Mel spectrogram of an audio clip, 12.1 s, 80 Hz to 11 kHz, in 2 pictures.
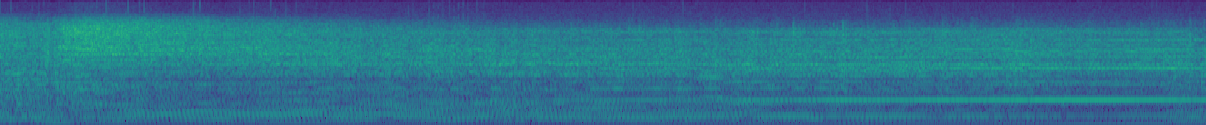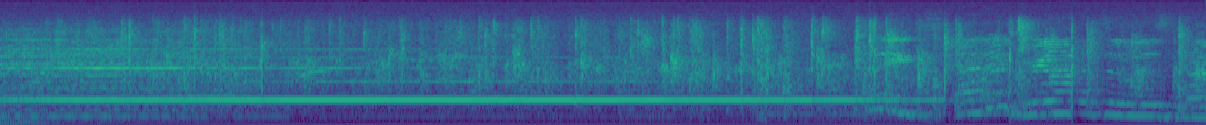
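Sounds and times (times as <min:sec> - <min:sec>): electric guitar and bass chord: 0:00.0 - 0:10.8
high tone from guitar amp: 0:00.0 - 0:10.8
people clapping: 0:02.2 - 0:12.0.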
